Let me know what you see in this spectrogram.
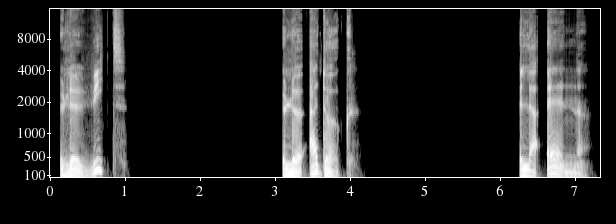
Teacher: If H is aspirated, it's still silent, but there is a separation between it and the preceding word.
